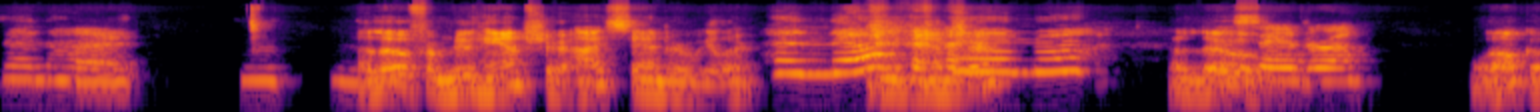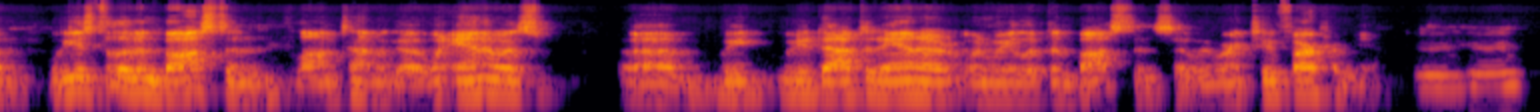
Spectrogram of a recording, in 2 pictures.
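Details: Adult man; typical speech.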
